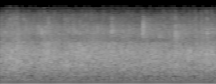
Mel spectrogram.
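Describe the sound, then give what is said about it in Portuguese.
A church audience applauds, a faint, even patter of many hands clapping that holds steady throughout over a low, constant hum. “Gente, quando alguém começar a bater palma, completa a palma, porque a pessoa está ali querendo aplaudir Jesus, você deixa ela constrangida, aplaude junto.”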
